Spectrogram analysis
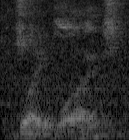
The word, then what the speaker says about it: Weiss: He pronounces Weiss. Wise. W I S E. Correct. Weiss. Interesting. Not wise.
